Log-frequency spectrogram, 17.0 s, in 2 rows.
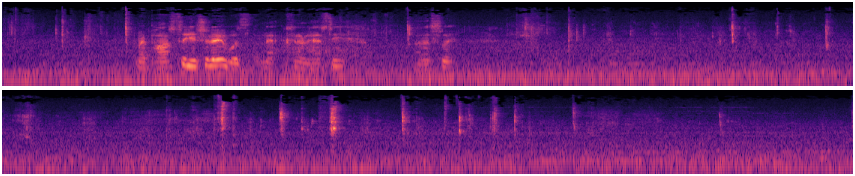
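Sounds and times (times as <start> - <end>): steady low hum: 0.0 - 17.0
wet mouth smacks chewing: 5.1 - 8.9, 10.2 - 14.5.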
